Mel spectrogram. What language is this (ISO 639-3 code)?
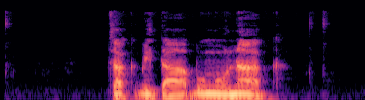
bnn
